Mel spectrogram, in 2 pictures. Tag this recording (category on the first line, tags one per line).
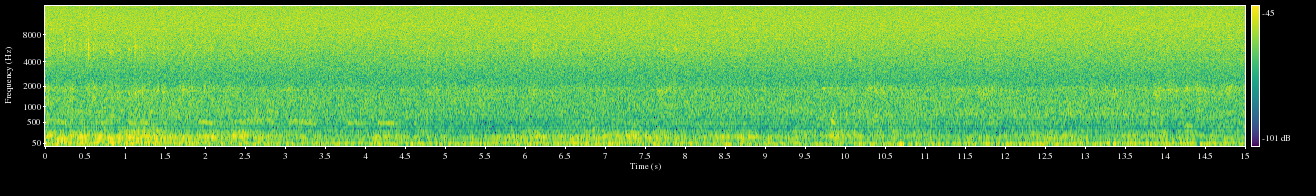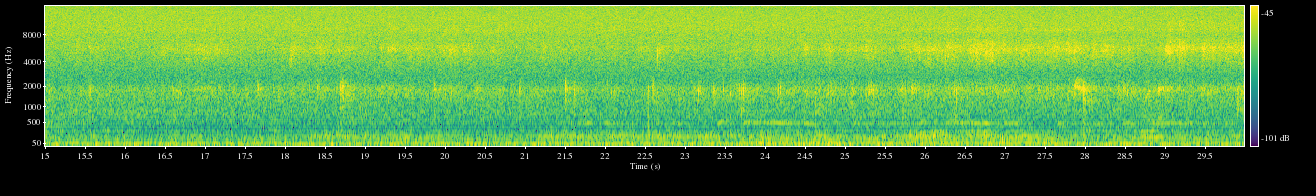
Soundscapes > Nature
alice-holt-forest
Dendrophone
field-recording
modified-soundscape
raspberry-pi
sound-installation
soundscape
